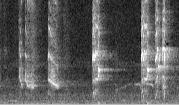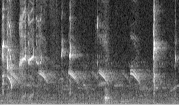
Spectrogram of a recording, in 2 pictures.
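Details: Song thrush singing: a lively run of short, clear whistled notes and downslurred phrases, some sharp and high, delivered in quick bursts with brief pauses, over a quiet low background hum.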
